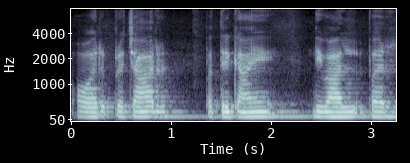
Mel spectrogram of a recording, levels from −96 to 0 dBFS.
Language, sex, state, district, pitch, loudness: Hindi, male, Uttar Pradesh, Varanasi, 130 Hz, -18 LUFS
